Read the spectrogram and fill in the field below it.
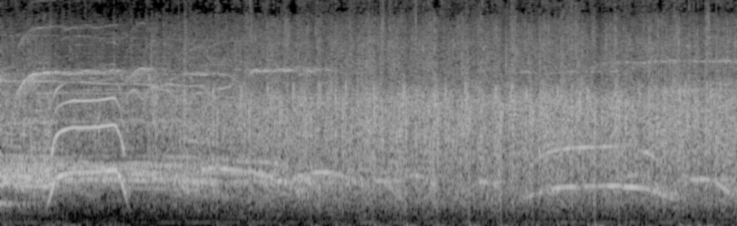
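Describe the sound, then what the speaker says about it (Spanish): A church congregation claps and cheers loudly, a dense continuous roar of applause with high whoops and shouts rising over it, strongest at the start and holding steady throughout. "Grita y aplaude fuerte al Rey."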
